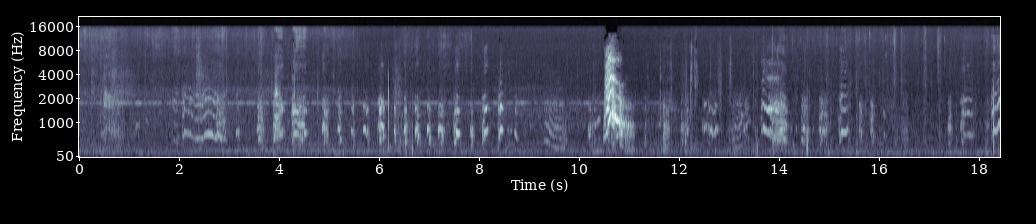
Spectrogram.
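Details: American Bully puppies playing, giving a run of short yelps, whines and growly squeals in quick series, with one louder high yelp near the middle and softer whimpers toward the end over a faint steady hum.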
